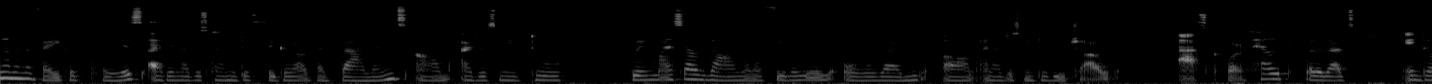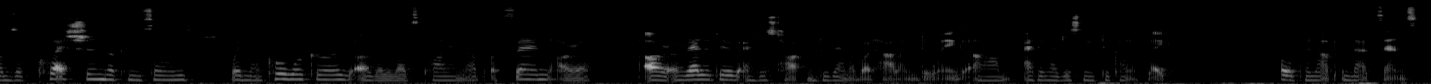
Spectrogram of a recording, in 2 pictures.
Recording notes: This episode is a solo one. The audio is a little poor in the episode.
